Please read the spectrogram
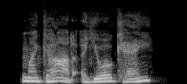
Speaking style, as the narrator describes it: Alex gasped

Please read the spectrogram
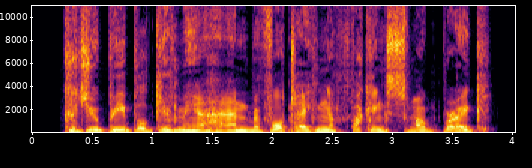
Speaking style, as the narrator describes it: Troy bellowed

